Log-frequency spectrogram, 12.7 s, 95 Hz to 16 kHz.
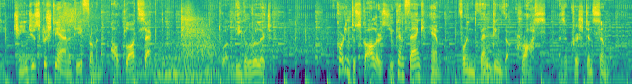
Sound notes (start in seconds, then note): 3.2 gunshot sound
